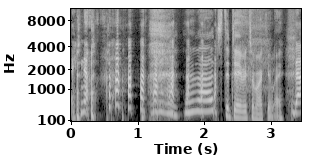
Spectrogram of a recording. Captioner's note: both laughing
